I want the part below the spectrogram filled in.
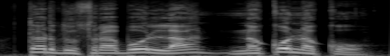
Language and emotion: Marathi, neutral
